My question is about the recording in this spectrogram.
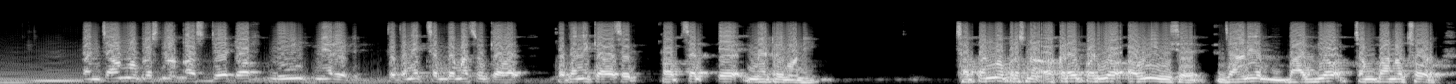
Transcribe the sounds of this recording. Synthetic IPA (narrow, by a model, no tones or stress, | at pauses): pəɲt͡ʃaʋnõpɾəsnəʔəsʈeʈɔfʰbiɪŋɡmeɾed͡ʒt̪ot̪əneːksəb̚jəmãʃũkeʋaj | t̪ot̪ənekɛʋat͡ʃʰe | ɔpsənemɛʈɾimoni | t͡ʃʰəpːənmopɾəsnəʔəkɽaipəɽjoʔəʋniʋiʃed͡ʒaɽ̃ebʱaɡjot͡ʃəmpanot͡ʃʰoɽ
